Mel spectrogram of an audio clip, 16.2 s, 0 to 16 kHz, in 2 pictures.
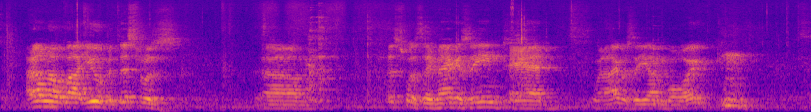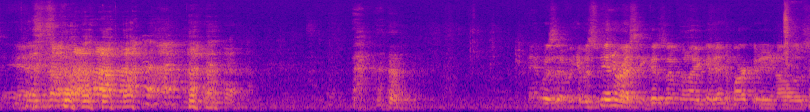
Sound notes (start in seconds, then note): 7.1 clears throat; 8.2 laughter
